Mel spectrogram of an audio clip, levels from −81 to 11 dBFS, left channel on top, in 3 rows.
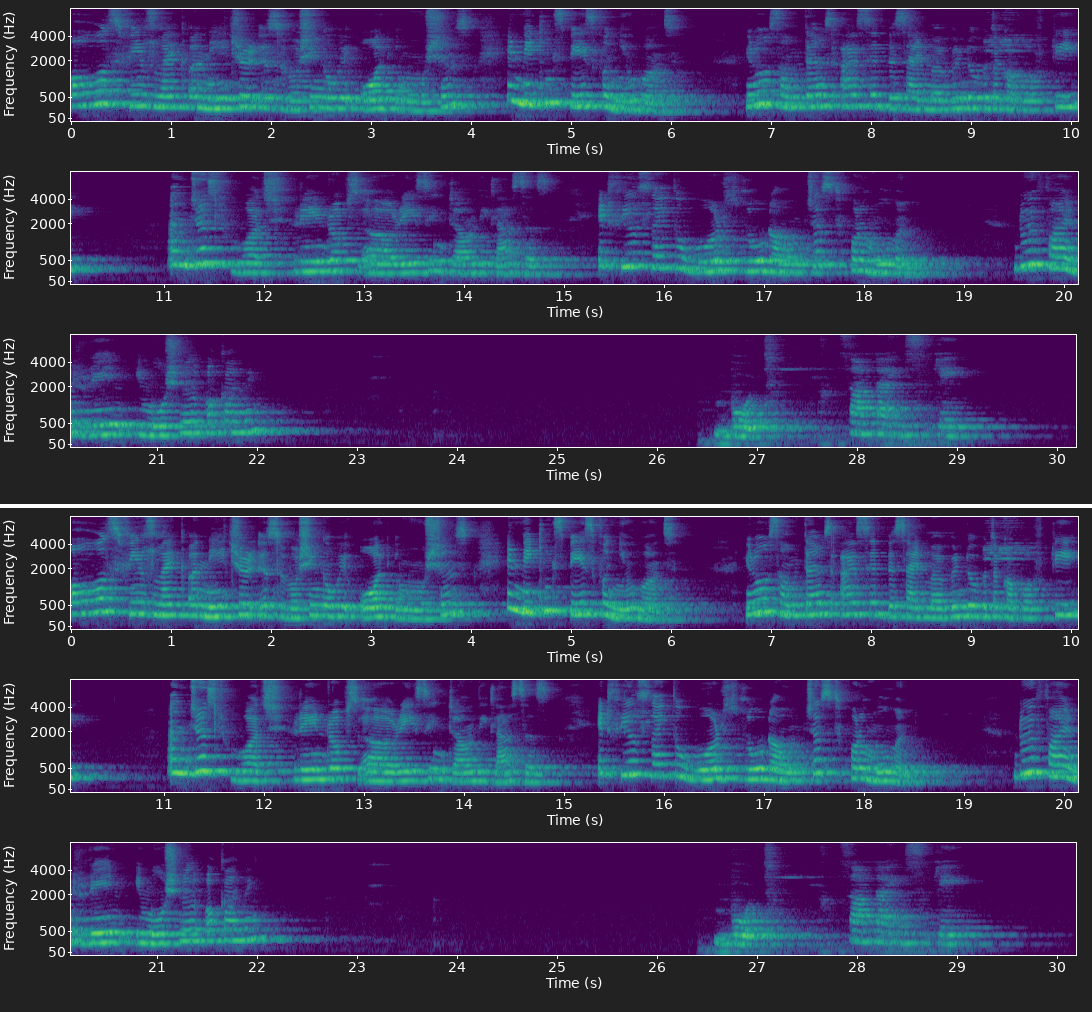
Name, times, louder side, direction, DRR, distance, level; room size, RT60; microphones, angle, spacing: voice 1, 0.0-6.0 6.8-10.1 11.0-14.8 15.3-18.5 19.5-22.1, right 2 dB, 60° right, 5 dB, 0.4 m, -21 dB
voice 2, 26.6-29.0, equal, 30° right, -13 dB, 1.1 m, -27 dB
3.3 x 2.5 x 3.2 m, 1.2 s
head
